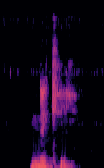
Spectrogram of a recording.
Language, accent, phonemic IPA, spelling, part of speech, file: English, Southern England, /ˈnɪki/, Nicky, proper noun, LL-Q1860 (eng)-Nicky.wav
- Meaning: 1. A diminutive of the female given names Nicola, Nichola, Nicole, and Nichole 2. A diminutive of the male given name Nicholas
